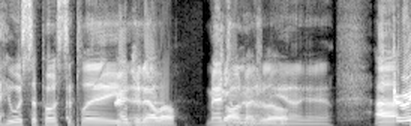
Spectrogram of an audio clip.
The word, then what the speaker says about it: Manganiello: John Mangliano.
